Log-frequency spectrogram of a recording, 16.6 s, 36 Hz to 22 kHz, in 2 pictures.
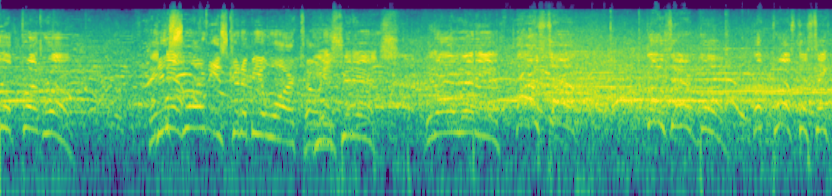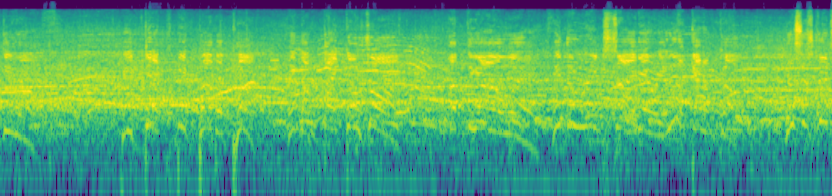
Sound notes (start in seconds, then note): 5.1 crowd cheering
